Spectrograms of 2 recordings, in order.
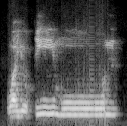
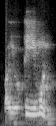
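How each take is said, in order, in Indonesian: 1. Vokal sebelum n terakhir dibaca panjang. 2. Vokal sebelum n terakhir dibaca pendek. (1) "tetap dibaca mad" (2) "Enggak boleh, kalau begitu enggak ada madnya"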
